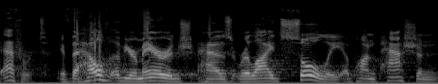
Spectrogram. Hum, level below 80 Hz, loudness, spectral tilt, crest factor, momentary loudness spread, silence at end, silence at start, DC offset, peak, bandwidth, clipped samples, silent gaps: none; -72 dBFS; -33 LUFS; -3.5 dB/octave; 16 dB; 11 LU; 0 s; 0 s; 1%; -18 dBFS; 15.5 kHz; under 0.1%; none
